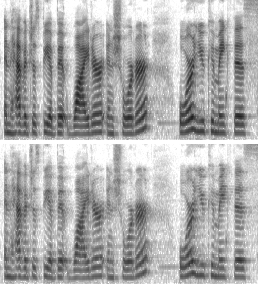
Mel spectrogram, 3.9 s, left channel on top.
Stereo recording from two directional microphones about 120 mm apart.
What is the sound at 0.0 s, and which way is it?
Speech, 35° left (ahead or behind).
